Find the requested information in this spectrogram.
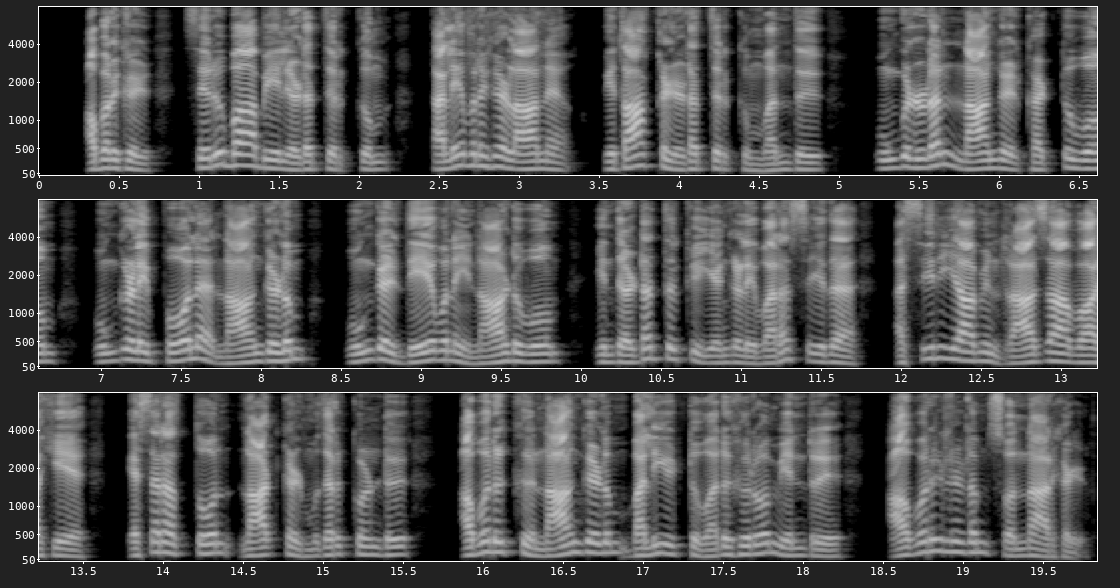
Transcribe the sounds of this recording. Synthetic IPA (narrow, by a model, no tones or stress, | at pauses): ɐʋɐɾɣɐɭ | sɪɾɯbaːbeːlɪɽɐt̪ːɪrkɯm | t̪ɐlɐɪʋɐɾɣɐɭaːnɐpɪðaːkːɐɭɪɽɐt̪ːɪrkɯmʋɐnd̪ɯ | ʊŋɡɐɭɯɽɐnnaːŋɡɐɭkɐʈːɯʋoːm | ʊŋɡɐɭɐɪpːoːlɐnaːŋɡɐɭɯm | ʊŋɡɐɭd̪eːʋɐnɐɪnaːɽɯʋoːm | ɪnd̪ɐɪɽɐt̪ːɪrkɯɛŋɡɐɭɐɪʋɐɾɐsɛjðɐ | ɐsiːɾɪjaːʋɪnɾaːd͡ʒaːʋaːɣɪjɐ | ɛsɐɾɐt̪ːoːnnaːʈ̚kɐɭmʊðɐlkɔɳɖɯ | ɐʋɐɾɯkːɯnaːŋɡɐɭɯmbɐlɪjɪʈːɯʋɐɾɯɣɪroːmɛndrɯ | ʔɐʋɐɾɣɐɭɪɽɐmsɔnːaːɾɣɐ̰ɭ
